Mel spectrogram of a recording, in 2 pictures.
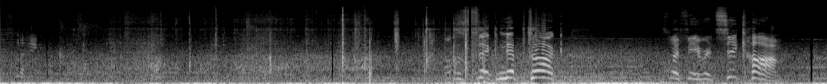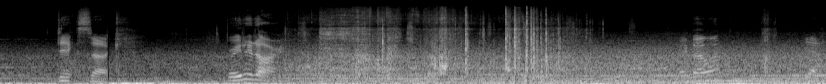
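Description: Scooter wheels rattle and roll over concrete.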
